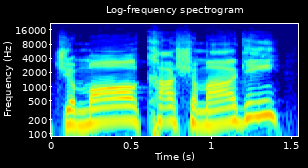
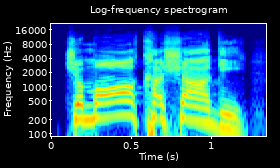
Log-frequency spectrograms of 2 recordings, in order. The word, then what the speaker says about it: Jamal Khashoggi: um Jamal how do you say his name Jamal kashimagi Jamal khashagi Jamal kashagi who was a very prominent sound you've heard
